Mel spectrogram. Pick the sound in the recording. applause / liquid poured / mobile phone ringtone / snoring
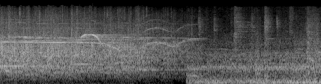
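applause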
